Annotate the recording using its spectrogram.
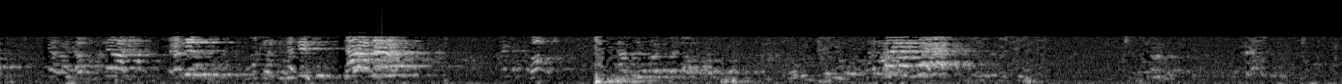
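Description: Men shout and call out to each other.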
